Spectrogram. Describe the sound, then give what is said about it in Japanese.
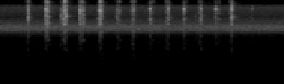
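Cicadas buzz in hot weather in a steady, high-pitched drone, with soft rhythmic ticks pulsing through it about every fifth of a second. The chorus sounds fairly faint, with no voices. “だからセミは元気ですね。”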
